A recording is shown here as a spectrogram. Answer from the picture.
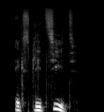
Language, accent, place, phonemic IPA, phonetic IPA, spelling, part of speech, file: German, Germany, Berlin, /ˈɛksplitsɪt/, [ʔˈɛksplitsɪtʰ], explizit, adjective, De-explizit.ogg
- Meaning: explicit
